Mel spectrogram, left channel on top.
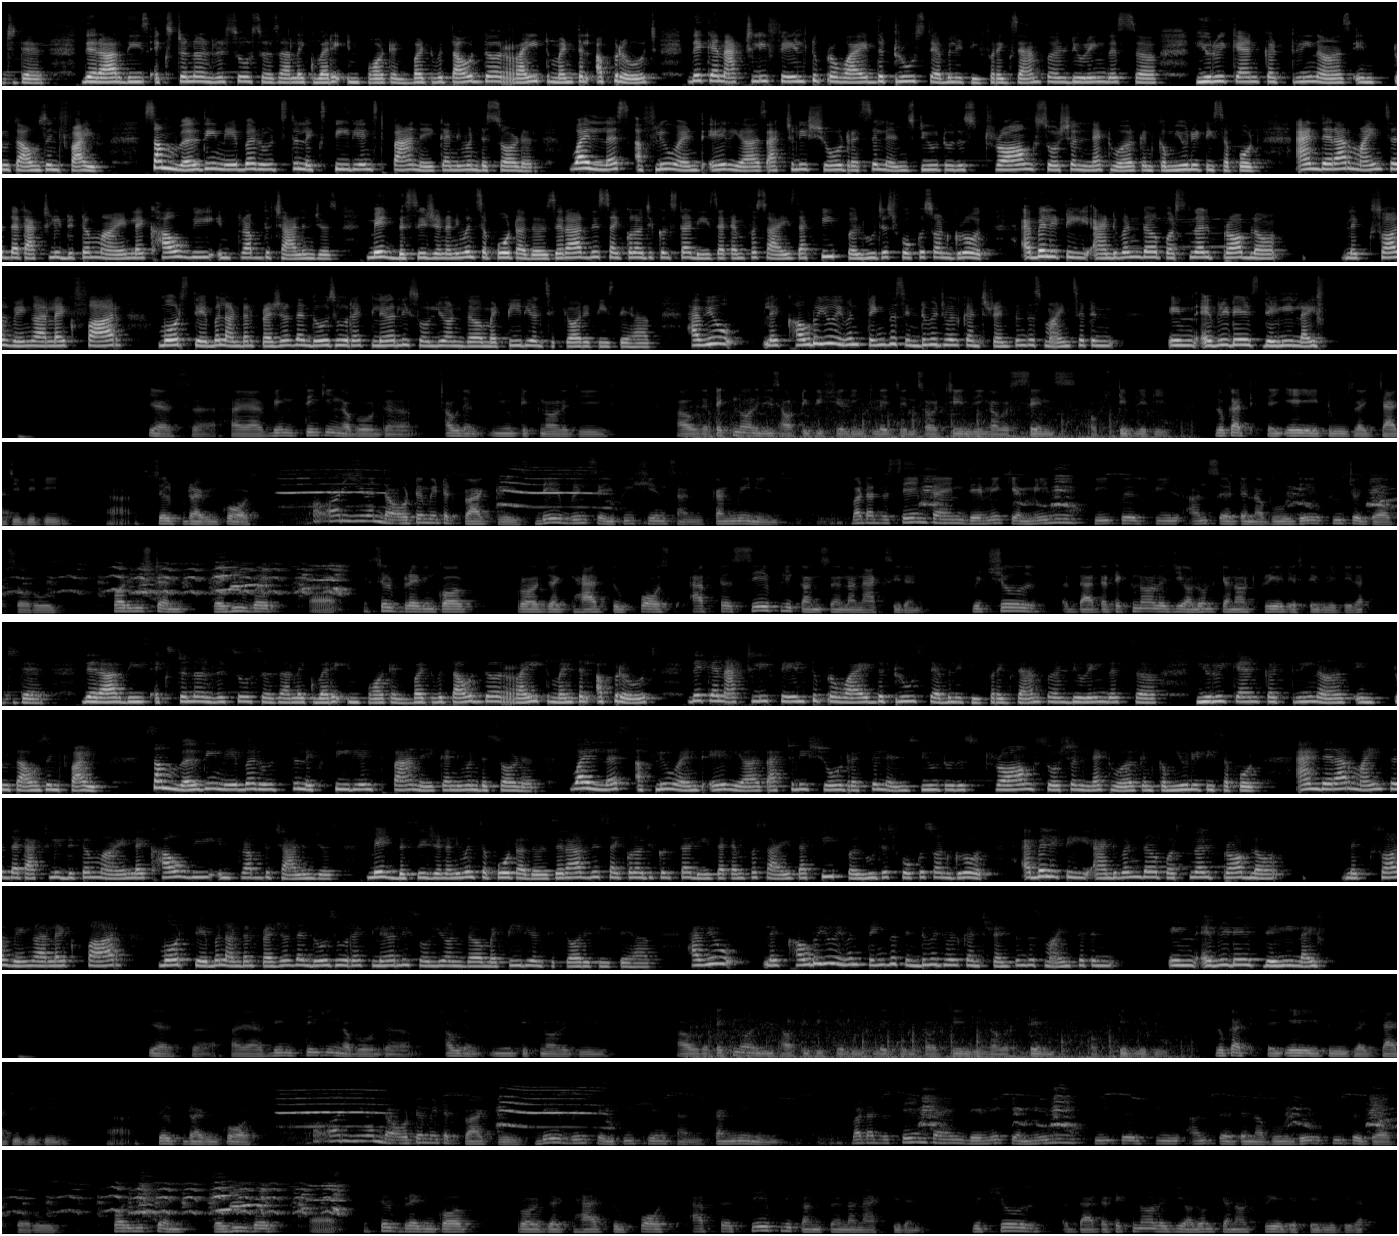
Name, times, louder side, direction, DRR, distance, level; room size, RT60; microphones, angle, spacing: voice 1, 0.0-19.3 19.6-37.7 38.1-40.7 41.3-43.0 43.4-48.3 48.7-49.2 49.5-53.0 53.5-55.1, left 4 dB, 80° left, 0.6 m, -26 dB
voice 2, 57.3-61.9 62.5-67.5 67.9-70.4 70.8-72.3 72.9-77.6 78.2-84.2 84.8-86.5 86.8-88.4 88.9-92.9 93.4-97.3, left 2 dB, 45° left, 1.0 m, -40 dB
sound 1, 62.6-67.7, right 1 dB, 15° right, 1.7 m, -49 dB
sound 2, 72.5-73.7 74.7-75.8 76.2-76.4 77.1-77.2 77.7-78.1 78.9-79.2 79.8-80.5 80.8-81.1 82.6-82.8 83.4-87.1, right 3 dB, 80° right, 3.6 m, -37 dB
12.0 x 8.9 x 3.2 m
head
